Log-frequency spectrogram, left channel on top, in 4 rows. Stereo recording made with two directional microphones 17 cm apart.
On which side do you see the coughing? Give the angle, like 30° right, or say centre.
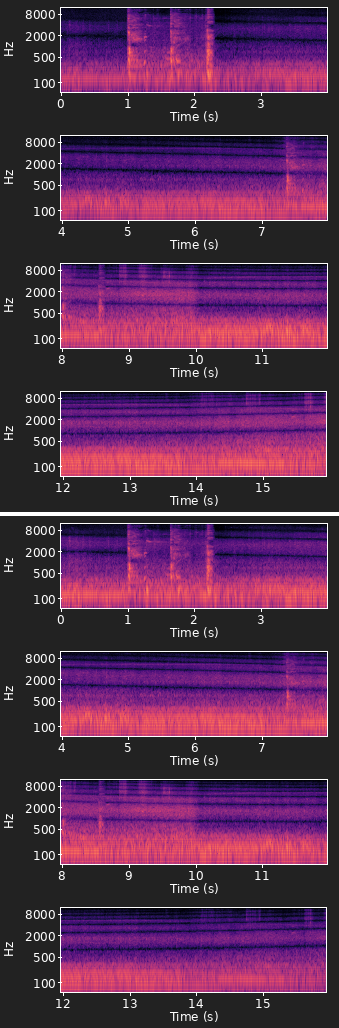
centre.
